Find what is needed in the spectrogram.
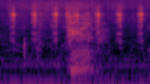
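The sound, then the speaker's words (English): A clock ticks rapidly and evenly, roughly four crisp ticks per second, fairly quiet, with a brief muffled rustle partway through. “No clock has ever gone this fast.”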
